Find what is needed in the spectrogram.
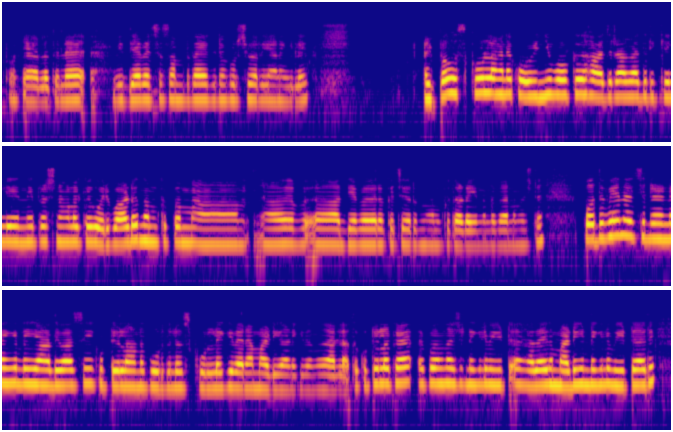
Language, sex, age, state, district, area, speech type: Malayalam, female, 45-60, Kerala, Kozhikode, urban, spontaneous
